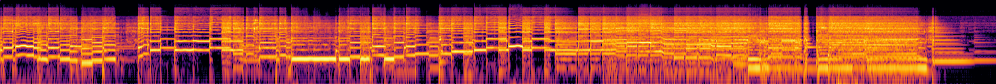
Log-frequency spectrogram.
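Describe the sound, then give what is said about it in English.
A Stratocaster electric guitar on its middle pickup, played through a Dogtone Fuzz pedal with bias and tone about halfway and fuzz not quite fully open, plays a busy run of notes and bends with a thick, buzzy distorted tone, ending on a sustained low note that cuts off abruptly. “We'll begin in with the middle pickup position. The fuzz is set with the bias about halfway.”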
